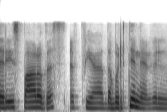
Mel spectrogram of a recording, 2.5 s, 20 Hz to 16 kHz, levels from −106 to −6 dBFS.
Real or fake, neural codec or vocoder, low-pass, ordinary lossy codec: fake; codec, 16 kHz, 1 kbps, X-Codec, HuBERT features, trained on balanced general audio; 7.2 kHz; AAC, 48 kbps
